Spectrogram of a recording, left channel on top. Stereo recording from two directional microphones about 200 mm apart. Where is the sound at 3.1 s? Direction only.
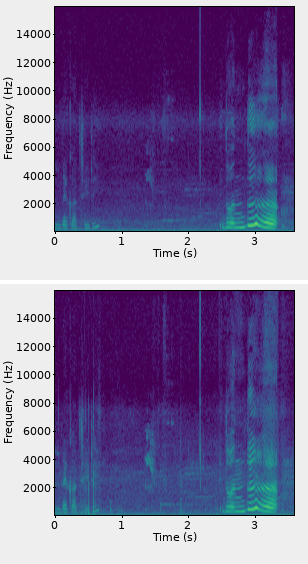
45° left (ahead or behind).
